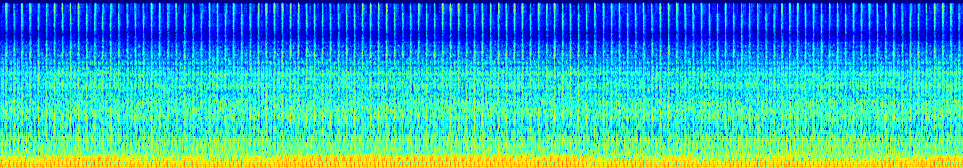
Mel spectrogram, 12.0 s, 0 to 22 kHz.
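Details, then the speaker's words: White LT542G riding mower that was running rough and getting gas in the oil: loud, ragged, knocky chugging with no clean rhythm. Erratic running is traced to a missing carburetor main jet. "you can just kind of tell how how erratic that motor was I bet you're gonna find the same thing"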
